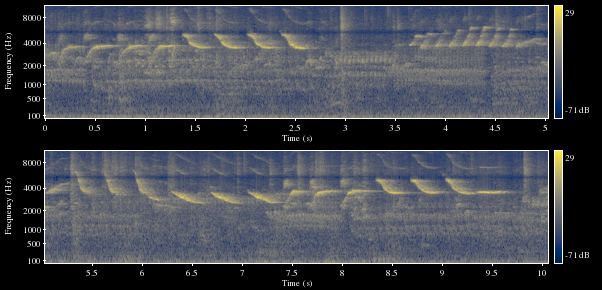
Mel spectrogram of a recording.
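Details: American Singer canaries, captive-bred, singing in bird rooms in the evening: chorus of rapid high rising chirps and warbled trills, partly overlapping, over a steady background hum and faint clatter.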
